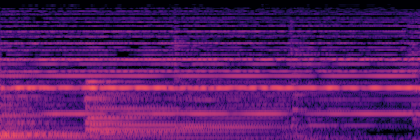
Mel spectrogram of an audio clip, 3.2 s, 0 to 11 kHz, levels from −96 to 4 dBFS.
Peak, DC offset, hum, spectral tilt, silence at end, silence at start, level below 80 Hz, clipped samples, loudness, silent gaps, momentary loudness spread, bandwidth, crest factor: -20 dBFS; under 0.1%; none; -4 dB/octave; 0 s; 0 s; -56 dBFS; under 0.1%; -35 LUFS; none; 3 LU; 10 kHz; 16 dB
